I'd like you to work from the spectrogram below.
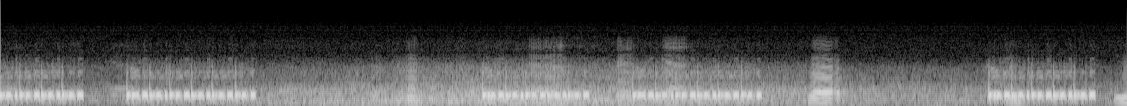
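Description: A telephone call rings through toward voicemail: repeated steady electronic ring tones in bursts with pauses between, a few keypad beeps and faint background noise, plus a brief spoken word.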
